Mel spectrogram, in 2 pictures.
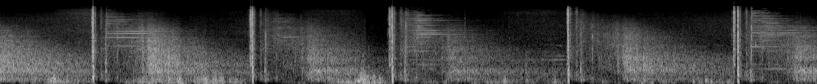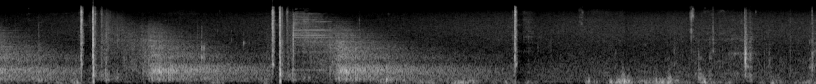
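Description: Saiga-410 semi-automatic .410 shotgun firing No. 7 birdshot, about eight single shots, one every one and a half to two seconds. Each shot is followed by a ringing clang of shot striking steel targets.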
